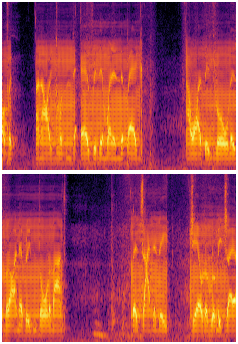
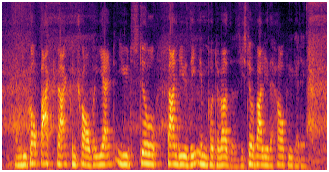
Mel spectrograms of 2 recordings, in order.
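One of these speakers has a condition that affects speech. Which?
The first: laryngeal cancer with laryngectomy; laryngeal squamous cell carcinoma, laryngectomy; chemotherapy, radiotherapy, repeated surgery; lost speech after operation, speech therapy, slower speech clearer.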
